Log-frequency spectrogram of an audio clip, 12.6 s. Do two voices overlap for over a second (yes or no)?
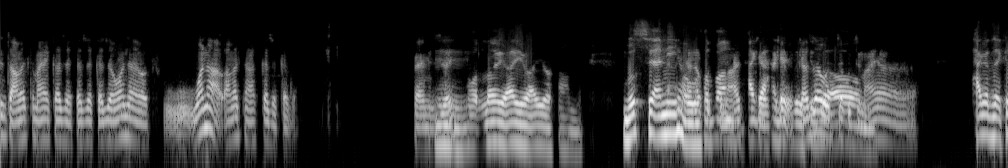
yes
